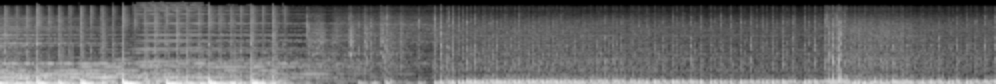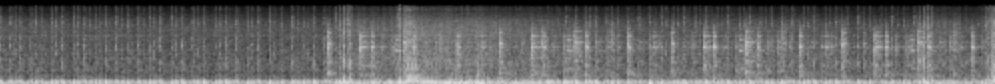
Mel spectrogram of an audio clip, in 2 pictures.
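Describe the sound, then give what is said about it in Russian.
A motorcycle engine catches after a brief sputter, then settles into a steady, rumbling idle with a couple of short throttle blips. “Парнишка строгий, офисный пиджак уж поменял на кожаную куртку. С лихвой наполнен байка бензобак.”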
